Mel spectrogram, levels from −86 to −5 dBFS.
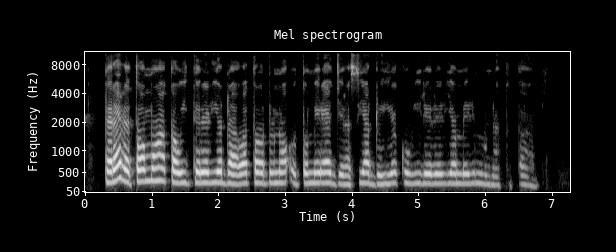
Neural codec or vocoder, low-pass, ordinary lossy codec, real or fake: vocoder, 22.05 kHz, 80 mel bands, HiFi-GAN; none; none; fake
